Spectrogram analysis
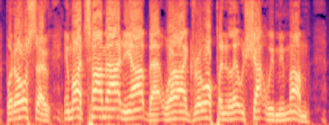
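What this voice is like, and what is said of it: Put-on Australian accent. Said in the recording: “Australian accent”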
